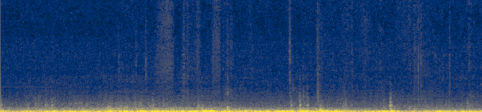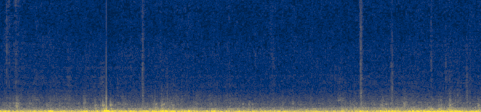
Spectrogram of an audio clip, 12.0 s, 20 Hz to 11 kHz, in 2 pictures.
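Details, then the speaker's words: Ford Focus 3, 1.6 Powershift automatic 125 hp with hydraulic power steering, 887 km, driven in circles on gravel at 15-20 km/h: dull irregular knocks over road rumble from the steering rack, fainter when turning wheel stationary. "Вот такое неприятное звучание появляется."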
